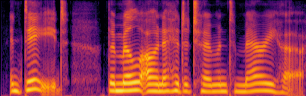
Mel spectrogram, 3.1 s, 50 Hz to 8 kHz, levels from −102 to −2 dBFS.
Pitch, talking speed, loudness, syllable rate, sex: 215 Hz, 175 wpm, -17 LUFS, 6.1 syllables/s, female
